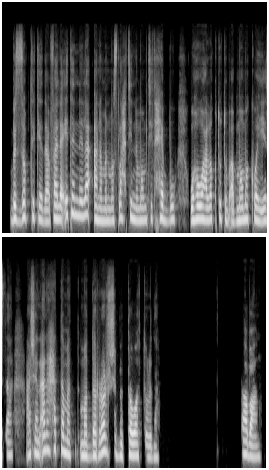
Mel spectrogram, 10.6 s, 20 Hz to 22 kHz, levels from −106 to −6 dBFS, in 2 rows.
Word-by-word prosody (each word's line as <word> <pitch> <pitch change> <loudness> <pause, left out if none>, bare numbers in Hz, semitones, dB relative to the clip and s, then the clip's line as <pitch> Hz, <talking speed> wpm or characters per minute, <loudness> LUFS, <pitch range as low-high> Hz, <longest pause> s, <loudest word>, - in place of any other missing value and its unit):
بالضبط 215 +4 0
كده، 185 -5 -1
فلقيت 205 +6 +2
إن 250 -3 +1
لأ 255 - +2
أنا 195 -8 +2
من 170 0 -1
مصلحتي 205 +6 -3
إن 190 - +1
مامتي 180 +3 -3
تحبه، 190 -2 -2 0.3
وهو 195 +2 +5
علاقته 195 +3 0
تبقى 180 -3 -2
بماما 180 +4 +1
كويسة، 185 0 -2 0.3
عشان 195 +2 -1
أنا 245 +1 +3
حتّى 255 -1 -1
ما 200 -3 +2
ات 180 - -4 0.2
ما 175 0 +2
اتضرّرش 185 +7 +1
بالتوتّر 175 -1 +1
ده. 155 0 -8 1.6
طبعًا. 165 -5 +3
185 Hz, 145 wpm, -24 LUFS, 175-205 Hz, 1.6 s, وهو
